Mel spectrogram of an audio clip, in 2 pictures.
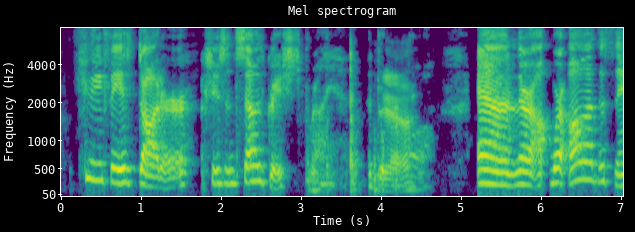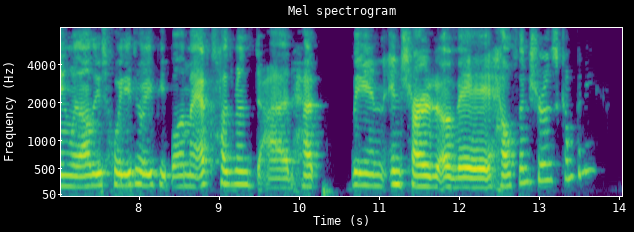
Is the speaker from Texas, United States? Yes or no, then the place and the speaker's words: no; New Hampshire, United States; It's not my fault that I grew up in New Hampshire.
